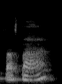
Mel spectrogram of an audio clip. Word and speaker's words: papà: Así como has pronunciado la primera, yo la escribiría con PA, PPA sin acento. Il papa. A ver, mejoremos ahí la pronunciación. ¿Cómo sería la correcta pronunciación de la primera? Il papà. Il papà. Exacto.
